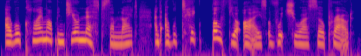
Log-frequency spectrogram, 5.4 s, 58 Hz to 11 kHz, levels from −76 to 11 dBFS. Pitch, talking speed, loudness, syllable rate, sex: 215 Hz, 245 wpm, -21 LUFS, 4.9 syllables/s, female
